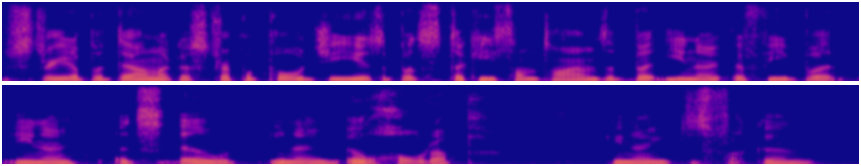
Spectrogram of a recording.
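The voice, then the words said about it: Put-on New Zealand accent. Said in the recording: “Let's go back to Auckland... I'm working on my dialect”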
